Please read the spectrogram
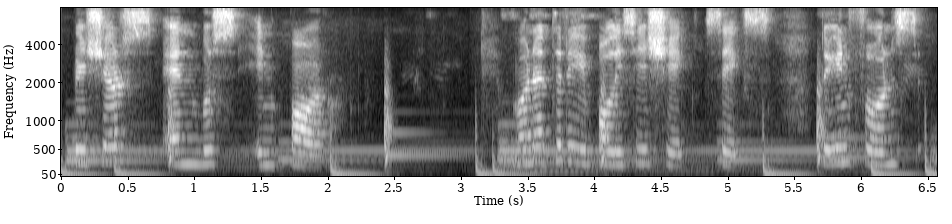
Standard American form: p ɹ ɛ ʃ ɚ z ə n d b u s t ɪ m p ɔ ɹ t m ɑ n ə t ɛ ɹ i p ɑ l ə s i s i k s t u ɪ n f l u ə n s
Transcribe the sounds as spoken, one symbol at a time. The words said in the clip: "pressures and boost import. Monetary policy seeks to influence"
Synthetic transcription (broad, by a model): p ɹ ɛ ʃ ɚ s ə n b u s ɪ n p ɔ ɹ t m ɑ n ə t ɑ ɹ i p ɑ l ə s i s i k s t u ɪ n f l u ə n s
